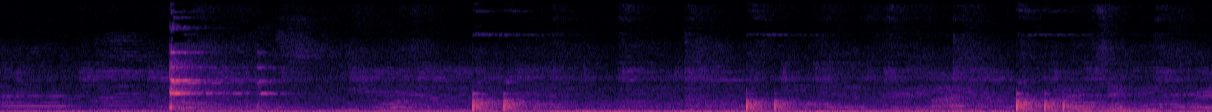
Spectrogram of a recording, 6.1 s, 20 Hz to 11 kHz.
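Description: Metal kettlebells clinking against each other as they are dropped from overhead and cleaned back to the rack during slow long cycle reps with 32 kg bells: four sharp ringing clinks about a second and a half apart.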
